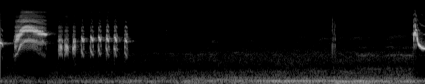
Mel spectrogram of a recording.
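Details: Orange-headed thrush song used to train birds to sing: a loud rising-falling whistled note, then a fast series of about eight even chattering notes, then a quiet pause before another whistle begins.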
